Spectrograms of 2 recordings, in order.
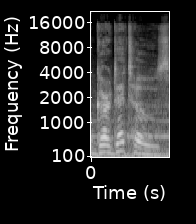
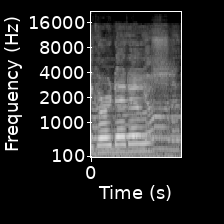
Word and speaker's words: Gardettos: she was like, "Ooh, Gardettos." and she like pronounces the T like with an emphasis on the T. And I thought that was wild because I've never heard somebody pronounce it that way.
